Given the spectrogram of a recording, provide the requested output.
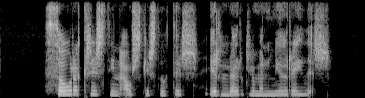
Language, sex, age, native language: Icelandic, female, 18-19, Icelandic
